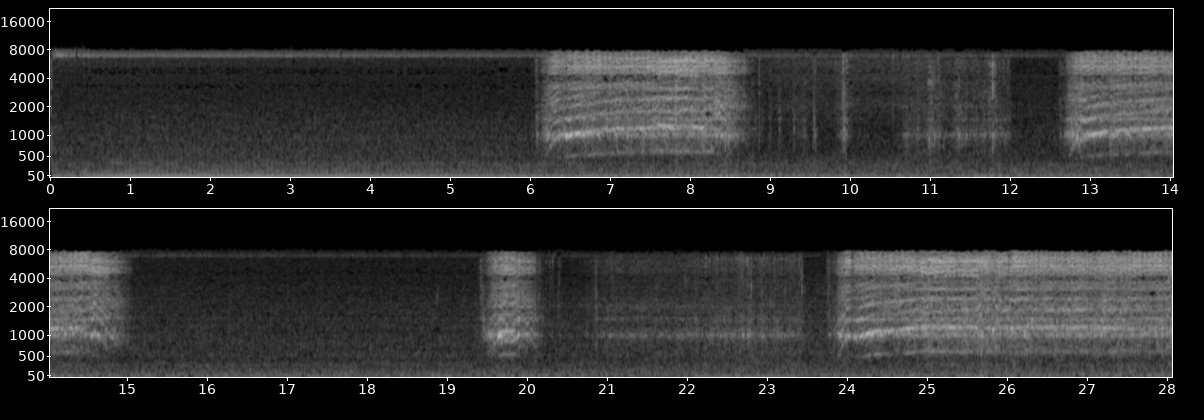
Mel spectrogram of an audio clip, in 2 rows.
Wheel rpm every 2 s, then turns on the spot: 0, 0, 0, 120, 40, 10, 80, 50, 0, 10, 20, 20, 140, 160.
10-12 20-22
